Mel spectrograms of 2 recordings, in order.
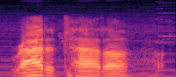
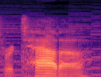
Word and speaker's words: Rattata: it's a stupid rat Rattata I used to convert ratatata I don't know why I did that cuz I saw how you say it's Rattata should I do a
